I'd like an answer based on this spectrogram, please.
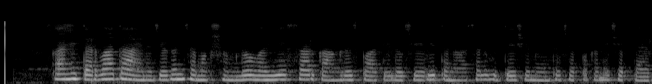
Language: Telugu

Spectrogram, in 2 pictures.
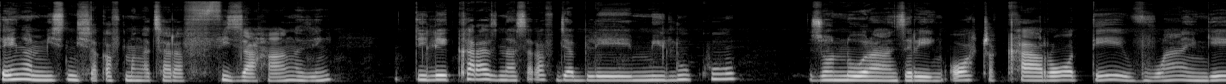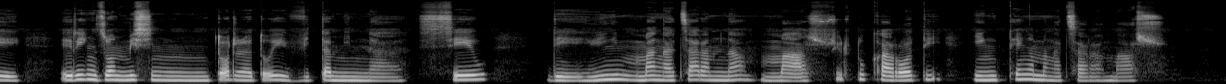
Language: Northern Betsimisaraka Malagasy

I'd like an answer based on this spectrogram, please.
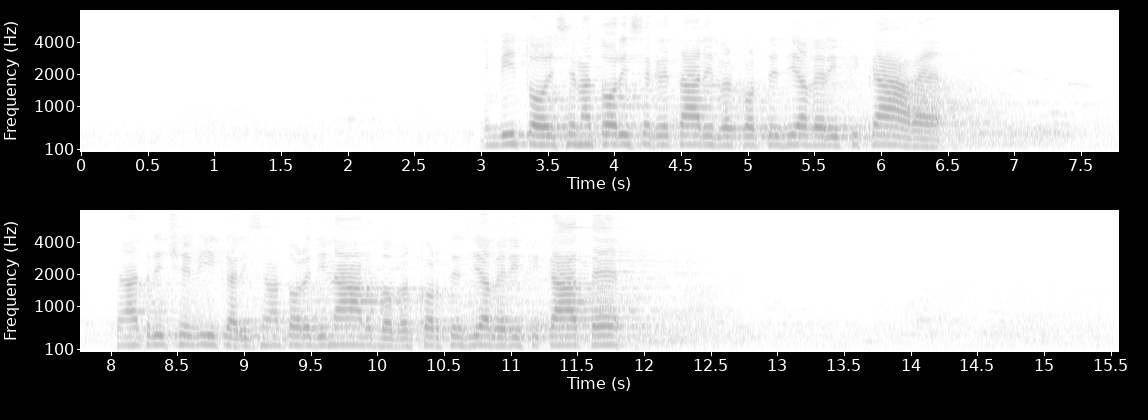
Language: Italian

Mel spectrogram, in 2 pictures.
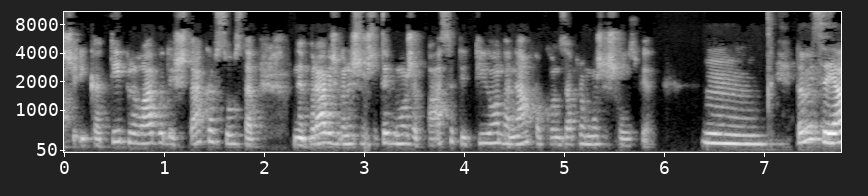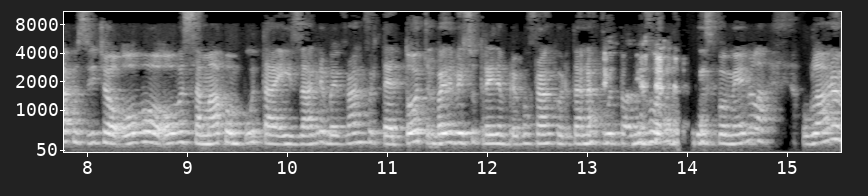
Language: Croatian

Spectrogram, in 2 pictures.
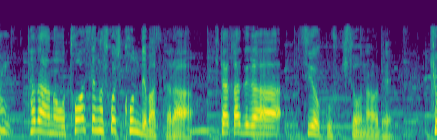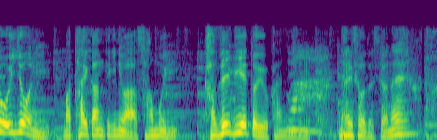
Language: Japanese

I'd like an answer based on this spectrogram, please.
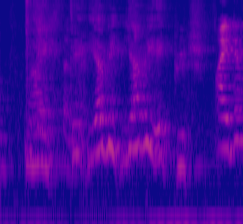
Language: Danish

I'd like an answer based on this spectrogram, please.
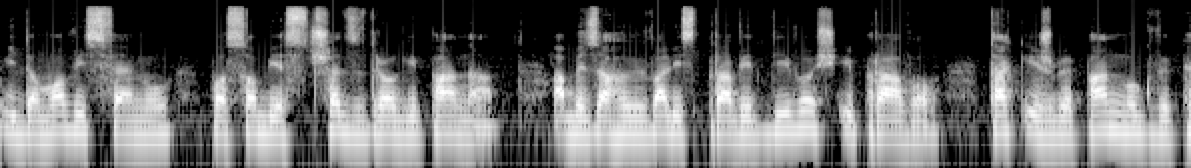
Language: Polish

